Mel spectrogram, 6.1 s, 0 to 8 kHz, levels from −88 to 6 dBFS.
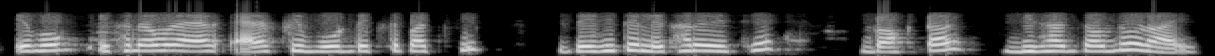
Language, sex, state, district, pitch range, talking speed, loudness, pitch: Bengali, female, West Bengal, Jalpaiguri, 275-330 Hz, 150 wpm, -13 LUFS, 290 Hz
